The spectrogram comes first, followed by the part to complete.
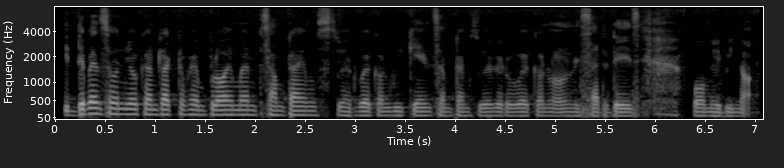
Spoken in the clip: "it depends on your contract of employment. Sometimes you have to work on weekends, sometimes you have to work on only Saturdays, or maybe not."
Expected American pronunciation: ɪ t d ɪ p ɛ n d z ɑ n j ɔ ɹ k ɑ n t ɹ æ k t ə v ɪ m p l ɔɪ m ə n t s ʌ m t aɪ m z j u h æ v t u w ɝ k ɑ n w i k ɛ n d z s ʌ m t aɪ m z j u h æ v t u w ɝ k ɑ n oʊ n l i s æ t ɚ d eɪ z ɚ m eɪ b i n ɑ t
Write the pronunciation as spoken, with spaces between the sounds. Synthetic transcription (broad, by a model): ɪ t d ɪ p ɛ n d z ɑ n j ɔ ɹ k ɑ n t ɹ æ k t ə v ɪ m p l ɔɪ m ə n t s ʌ m t aɪ m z j u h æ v t u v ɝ k ɑ n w i k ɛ n d s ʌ m t aɪ m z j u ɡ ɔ t u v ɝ k ɑ n oʊ n l i s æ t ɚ d eɪ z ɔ m eɪ b i n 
